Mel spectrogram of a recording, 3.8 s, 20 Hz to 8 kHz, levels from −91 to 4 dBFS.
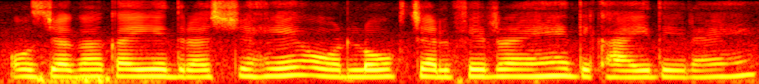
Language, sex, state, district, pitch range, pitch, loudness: Hindi, female, Madhya Pradesh, Bhopal, 200-215 Hz, 210 Hz, -16 LUFS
